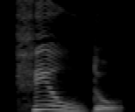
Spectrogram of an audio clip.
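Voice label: "feŭdo", esperanto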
